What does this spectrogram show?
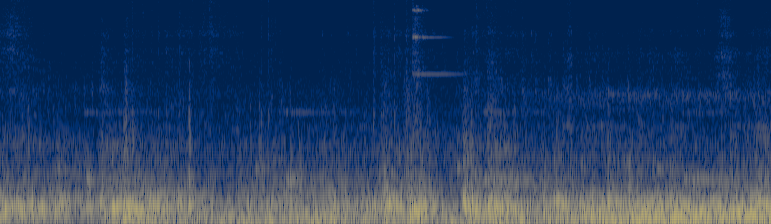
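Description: Electric train heard from inside the car, running slowly into a station as it brakes to a stop: a steady, loud rumble of wheels on rail with faint clicks. A brief high-pitched tone sounds about four seconds in.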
